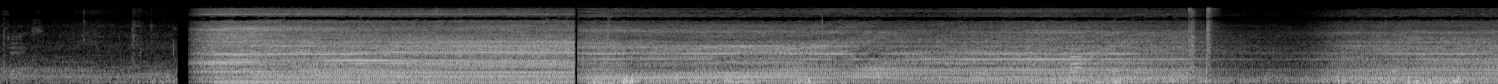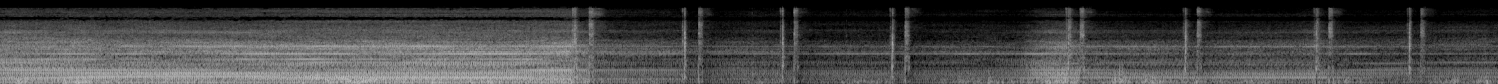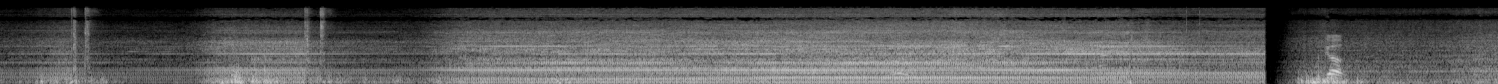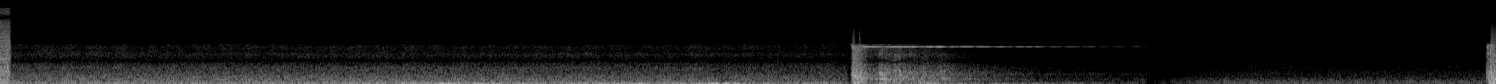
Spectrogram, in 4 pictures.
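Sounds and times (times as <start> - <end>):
motor running loudly: 0.0 - 45.1.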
